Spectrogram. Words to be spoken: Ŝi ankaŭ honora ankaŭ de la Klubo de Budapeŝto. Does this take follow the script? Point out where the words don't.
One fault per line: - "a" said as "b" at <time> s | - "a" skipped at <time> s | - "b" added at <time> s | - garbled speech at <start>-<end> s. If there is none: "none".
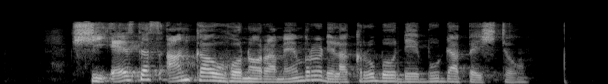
- "estas" added at 1.2 s
- "ankaŭ" said as "membro" at 2.8 s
